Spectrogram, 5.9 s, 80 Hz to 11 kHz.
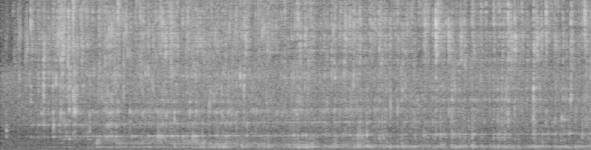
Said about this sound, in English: Champagne cold as Valley Forge and with about 3 ponies of brandy under it. Oh, come, man. Pour a decent one.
